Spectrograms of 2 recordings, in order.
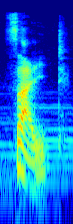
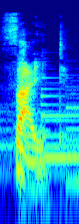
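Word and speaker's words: cite: দেখুন আমাদের স্ক্রিনে একটা উদাহরণ চলে এসেছে, সাইট। সাইট দেখুন এখানে আমরা সি এবং আই লেটারটিকে পাচ্ছি কিন্তু এখানে দন্ত স উচ্চারণ করছি, তার সাথে সাথে একটা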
